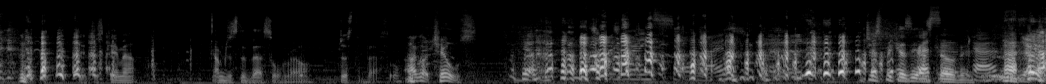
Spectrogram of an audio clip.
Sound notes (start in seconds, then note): 0.0 laughter; 5.1 laughter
